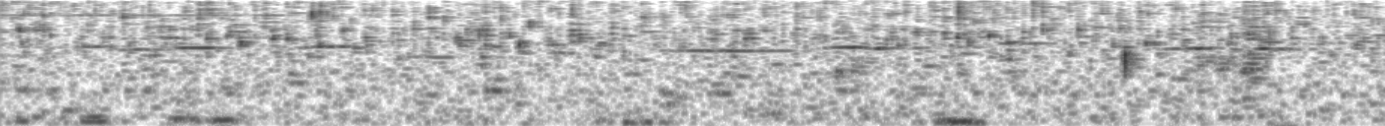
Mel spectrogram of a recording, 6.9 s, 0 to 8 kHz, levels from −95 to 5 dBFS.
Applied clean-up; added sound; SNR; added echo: classical method Wiener filter.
